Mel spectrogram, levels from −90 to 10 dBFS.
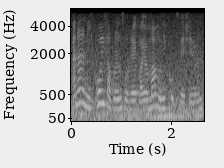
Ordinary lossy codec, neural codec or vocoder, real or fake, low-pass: none; none; real; 5.4 kHz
